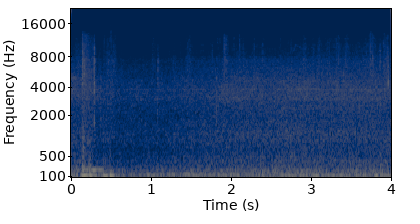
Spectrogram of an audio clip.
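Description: Opel Insignia driving slowly on a slushy, salted road, heard from inside the cabin: a steady low rumble of engine and tyres.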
